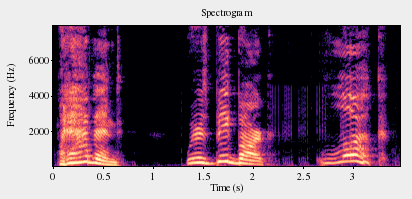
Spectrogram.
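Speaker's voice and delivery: loud, startled calls. Acted. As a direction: cry out in bewildered alarm. Startled crowd after the swoop.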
